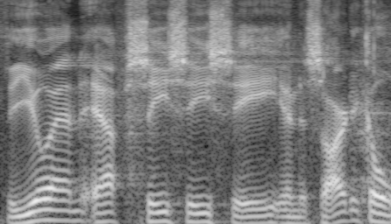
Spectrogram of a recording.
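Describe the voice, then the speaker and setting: A man's lively intonation over noticeable background noise. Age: 80s+. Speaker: physicist speaking at a conference. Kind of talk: conference talk. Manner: halting.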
